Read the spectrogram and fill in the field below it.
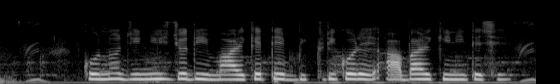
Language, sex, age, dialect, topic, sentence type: Bengali, female, 18-24, Western, banking, statement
